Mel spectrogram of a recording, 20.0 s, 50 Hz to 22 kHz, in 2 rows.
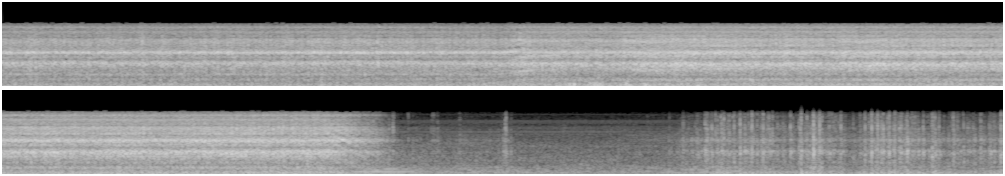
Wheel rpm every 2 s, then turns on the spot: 160, 160, 190, 230, 230, 230, 170, 0, 10, 20.
16-20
